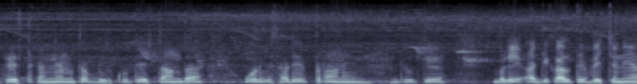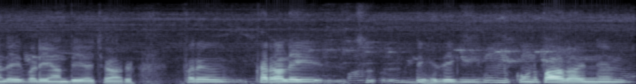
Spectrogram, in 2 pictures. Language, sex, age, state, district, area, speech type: Dogri, male, 18-30, Jammu and Kashmir, Kathua, rural, spontaneous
